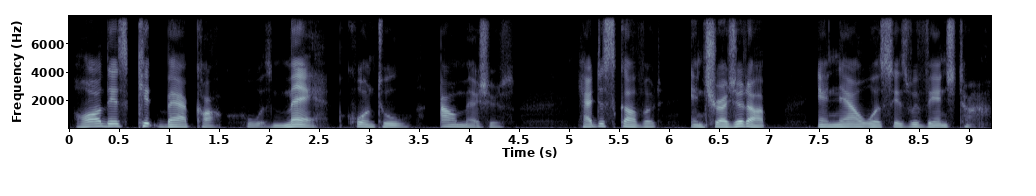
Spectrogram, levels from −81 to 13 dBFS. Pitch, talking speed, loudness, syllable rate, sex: 135 Hz, 145 wpm, -21 LUFS, 5.9 syllables/s, female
